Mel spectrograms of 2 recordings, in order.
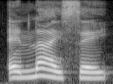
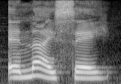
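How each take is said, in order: No difference in how they are said.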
